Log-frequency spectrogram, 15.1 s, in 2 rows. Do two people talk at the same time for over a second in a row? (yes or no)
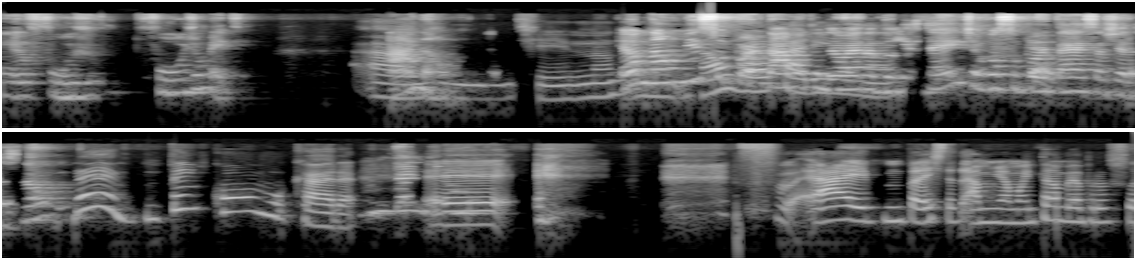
yes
